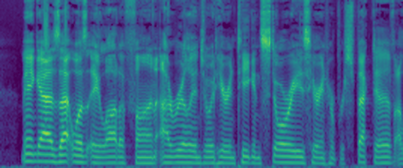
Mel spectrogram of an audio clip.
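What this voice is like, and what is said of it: Usual voice. Nothing is said of it.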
